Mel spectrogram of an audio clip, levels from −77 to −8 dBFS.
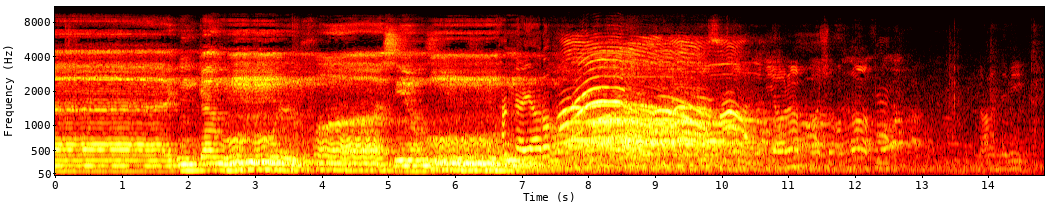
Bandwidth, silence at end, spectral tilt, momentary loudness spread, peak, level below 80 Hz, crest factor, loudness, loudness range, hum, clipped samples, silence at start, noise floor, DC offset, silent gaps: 9.8 kHz; 0.35 s; -5.5 dB/octave; 17 LU; -2 dBFS; -58 dBFS; 16 dB; -16 LUFS; 15 LU; none; under 0.1%; 0 s; -40 dBFS; under 0.1%; none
